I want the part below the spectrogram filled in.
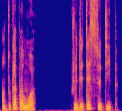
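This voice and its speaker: A woman's voice: lowish voice, moderate pace, mellow, no room sound, studio quality, close to an everyday voice. A woman voicing a scornful sullen teenage boy. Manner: curt, dismissive retorts.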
